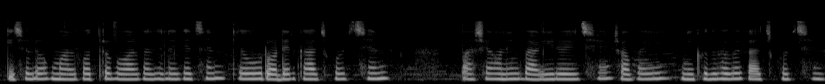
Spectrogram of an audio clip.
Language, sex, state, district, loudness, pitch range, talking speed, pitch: Bengali, female, West Bengal, Kolkata, -32 LUFS, 245-260 Hz, 140 wpm, 250 Hz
